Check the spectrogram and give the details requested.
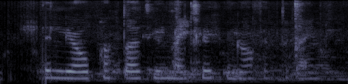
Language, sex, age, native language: Icelandic, female, 15, Lithuanian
